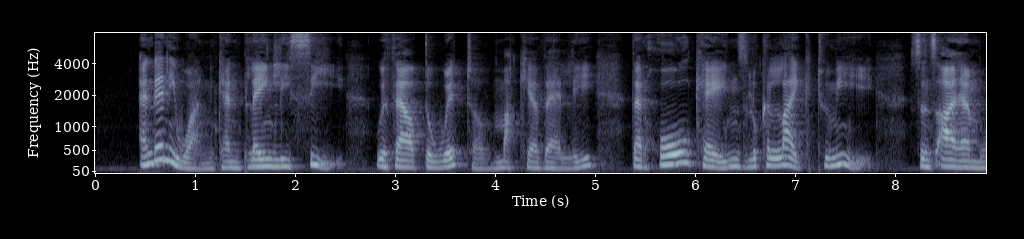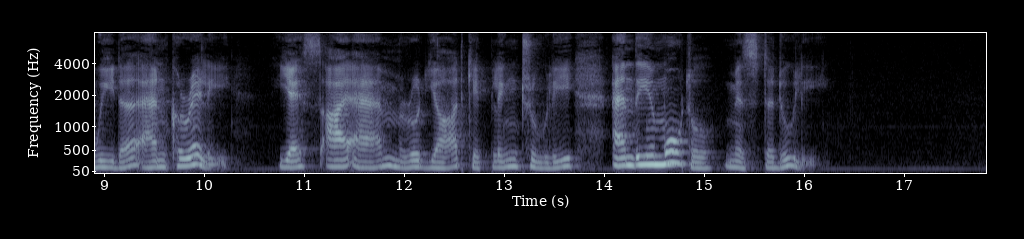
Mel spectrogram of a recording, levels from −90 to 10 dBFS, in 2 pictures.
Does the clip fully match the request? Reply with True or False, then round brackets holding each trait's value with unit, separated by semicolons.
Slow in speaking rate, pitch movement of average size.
True (115 wpm; 4.5 semitones)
